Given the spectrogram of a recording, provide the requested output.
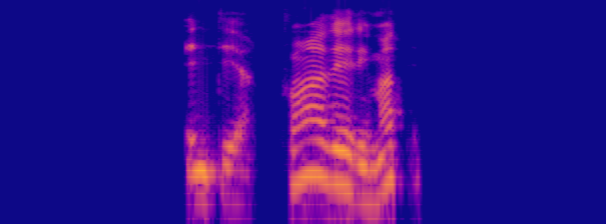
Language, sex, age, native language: Icelandic, female, 80-89, Icelandic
